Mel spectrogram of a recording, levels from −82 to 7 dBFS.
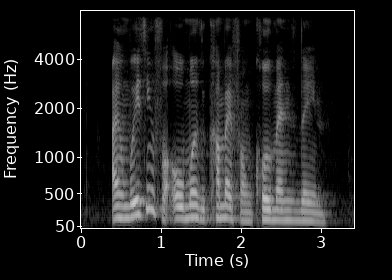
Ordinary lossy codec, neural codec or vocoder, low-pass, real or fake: none; none; 7.2 kHz; real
